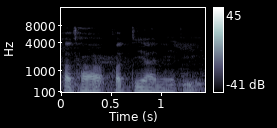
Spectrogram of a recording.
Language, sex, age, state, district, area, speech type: Sanskrit, male, 45-60, Kerala, Thrissur, urban, spontaneous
